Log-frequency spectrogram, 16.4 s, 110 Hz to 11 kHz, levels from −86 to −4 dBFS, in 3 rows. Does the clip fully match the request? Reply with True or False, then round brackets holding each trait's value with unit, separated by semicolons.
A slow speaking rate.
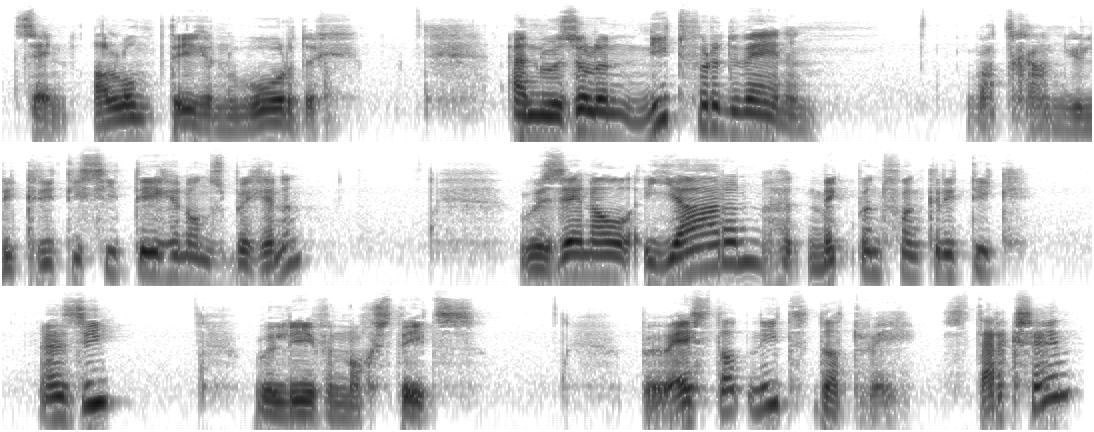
True (130 wpm)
